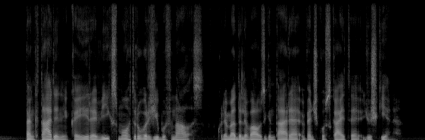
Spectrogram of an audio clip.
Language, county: Lithuanian, Vilnius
